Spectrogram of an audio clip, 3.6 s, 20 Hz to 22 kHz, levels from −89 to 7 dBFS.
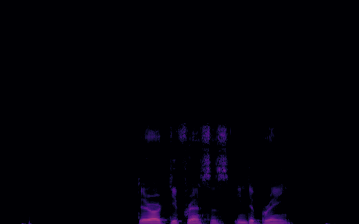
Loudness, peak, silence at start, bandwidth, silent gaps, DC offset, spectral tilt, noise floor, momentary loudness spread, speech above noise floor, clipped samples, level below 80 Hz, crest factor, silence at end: -54 LUFS; -34 dBFS; 0.2 s; 10 kHz; 0.35-1.38 s, 2.96-3.25 s; under 0.1%; -5 dB/octave; under -90 dBFS; 10 LU; over 34 dB; under 0.1%; -84 dBFS; 22 dB; 0.3 s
